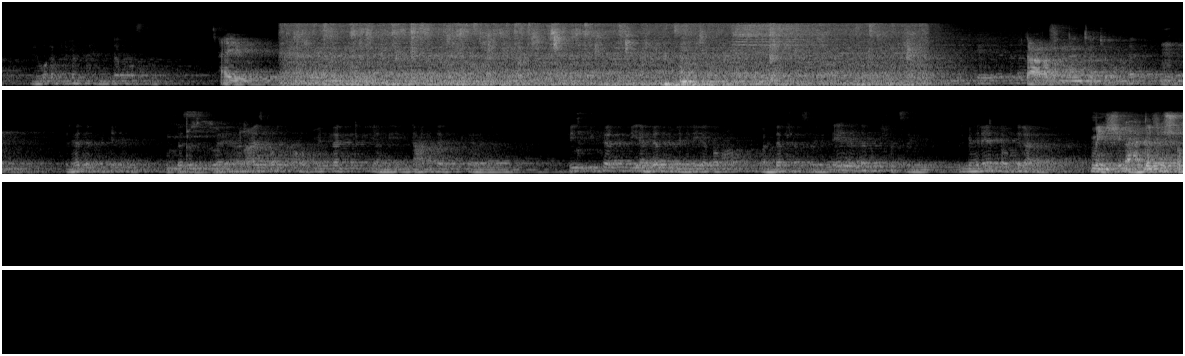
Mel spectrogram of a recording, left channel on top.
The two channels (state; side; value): silent; right; 55 dB below the other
